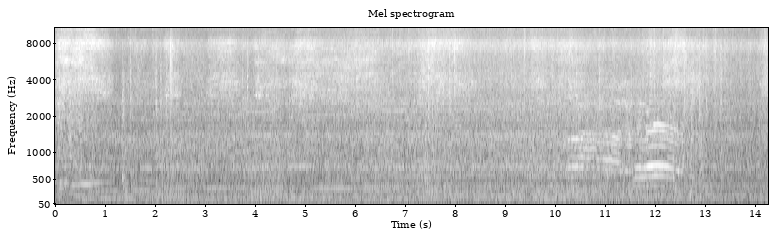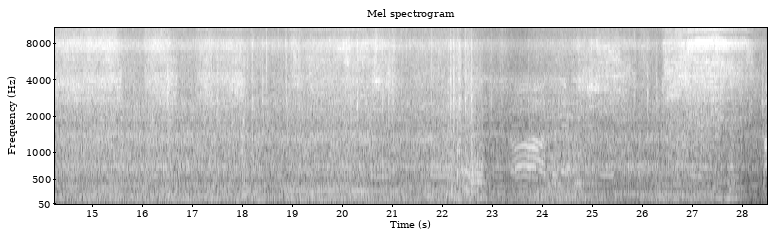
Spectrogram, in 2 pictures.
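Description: Diesel engine of a W130 wheel loader running steadily under working load, heard from the operator's cab, its pitch shifting as the bucket pushes brush and soil. Twice, about a third of the way in and again near the end, a brief rising-and-falling pitched sound rises over the engine.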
